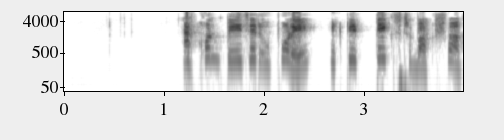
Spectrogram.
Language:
Bangla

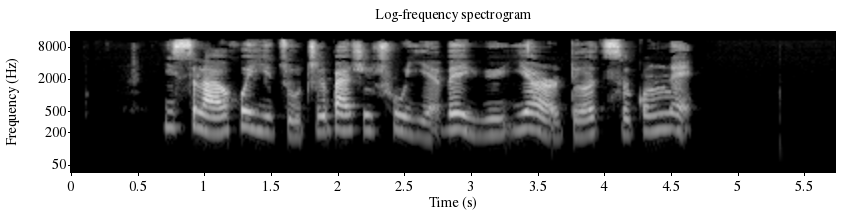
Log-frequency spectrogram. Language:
Chinese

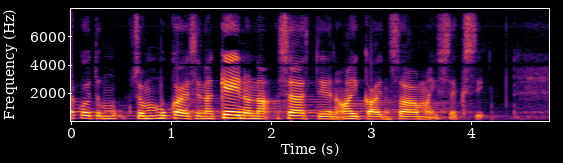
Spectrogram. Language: Finnish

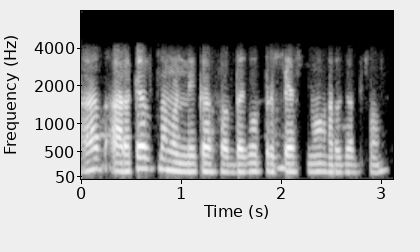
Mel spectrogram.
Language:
Telugu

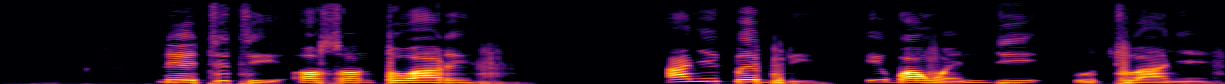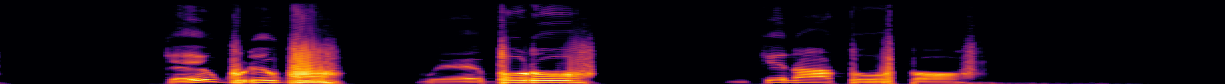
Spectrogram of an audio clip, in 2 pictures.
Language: Igbo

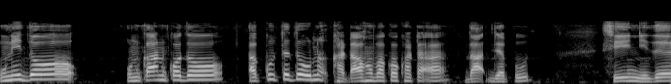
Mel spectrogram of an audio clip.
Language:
Santali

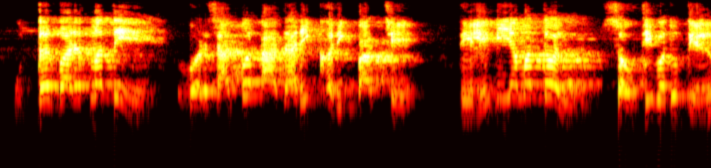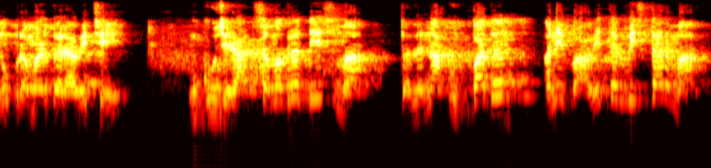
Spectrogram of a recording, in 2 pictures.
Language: Gujarati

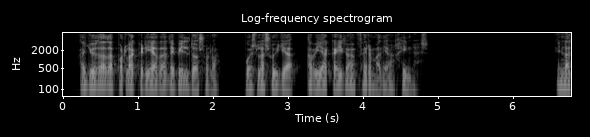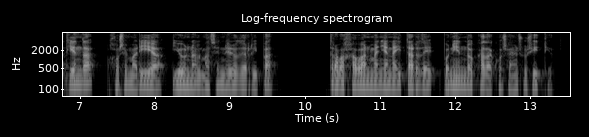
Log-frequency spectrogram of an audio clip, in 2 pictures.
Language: Spanish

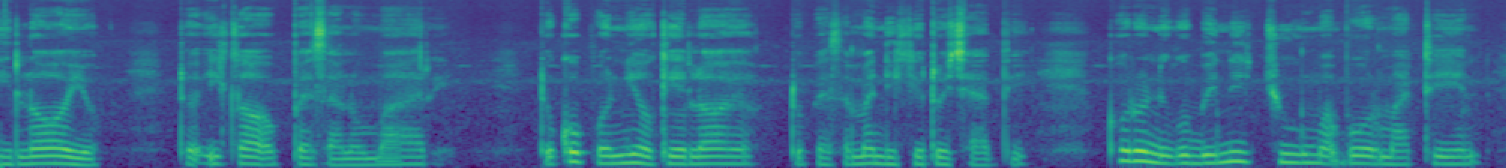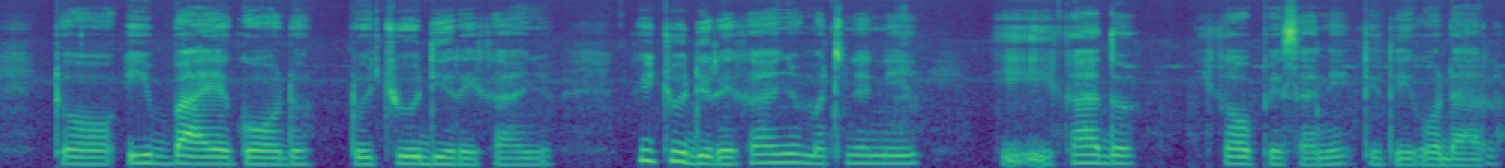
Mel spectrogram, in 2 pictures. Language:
Luo (Kenya and Tanzania)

